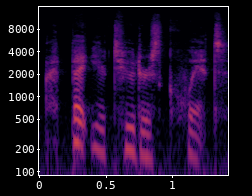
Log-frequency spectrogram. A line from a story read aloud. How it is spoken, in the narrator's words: Merlin muttered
